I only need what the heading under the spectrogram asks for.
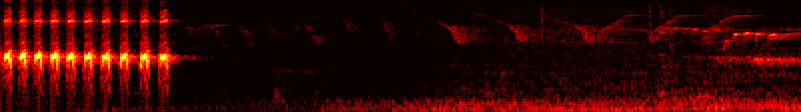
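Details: Female white-crested laughingthrush with a short burst of fast harsh pulsed notes lasting under a second, followed by quiet background and faint chirping.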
